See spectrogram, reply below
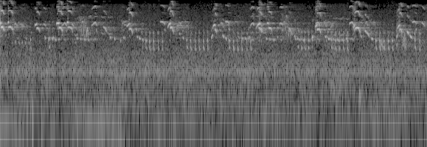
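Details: Yellow-billed Babbler chicks begging while being fed by adults: dense, continuous harsh chattering with rapid repeated buzzy notes in overlapping bursts, high and scratchy, with a faint low hum beneath.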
